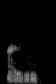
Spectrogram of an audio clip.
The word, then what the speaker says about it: Eide: So it is pronounced Eide, correct? – Correct. – Eide. I need to remember that. So I think I used to say Ida instead of Eide. – Actually, you'd be correct because that would be like the Norwegian pronunciation, which is what this is, but the American version is Eide. So yeah, you're not wrong.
